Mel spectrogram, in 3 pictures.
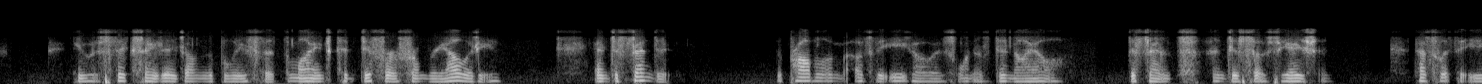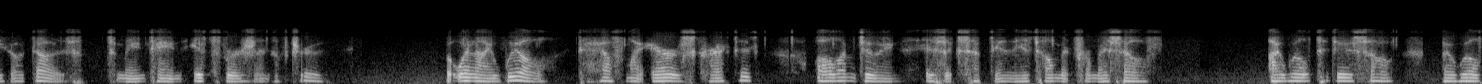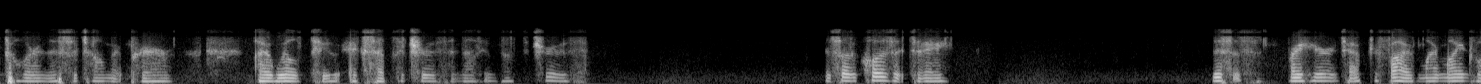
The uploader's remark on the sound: ACIM Daily Conference Call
